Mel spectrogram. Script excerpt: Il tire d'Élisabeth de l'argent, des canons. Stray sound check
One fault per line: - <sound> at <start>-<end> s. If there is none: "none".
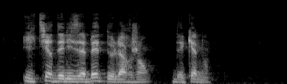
none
